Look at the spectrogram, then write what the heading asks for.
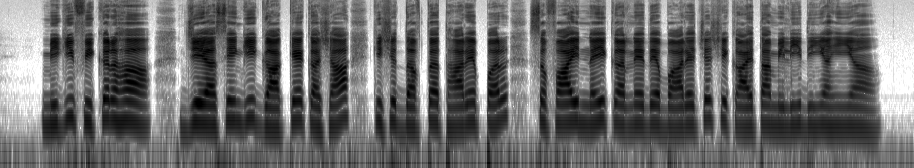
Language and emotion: Dogri, sad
